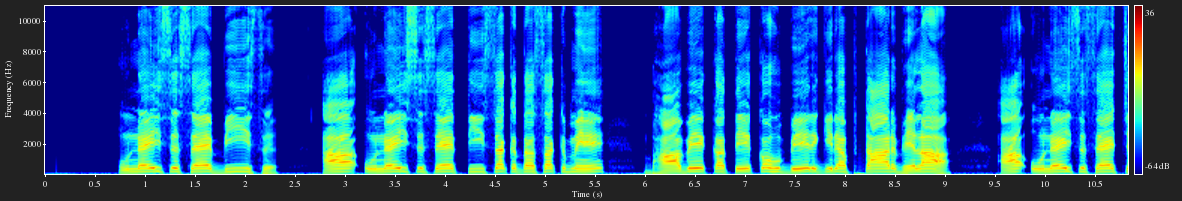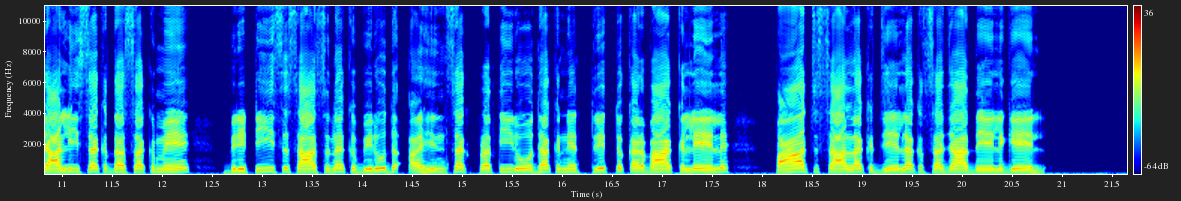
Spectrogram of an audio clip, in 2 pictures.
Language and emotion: Maithili, neutral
